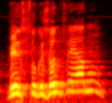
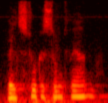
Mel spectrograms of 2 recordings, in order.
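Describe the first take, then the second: First: It is said harshly, in a frightening way. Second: It is said gently, with warm compassion.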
